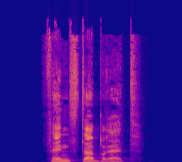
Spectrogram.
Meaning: windowsill
- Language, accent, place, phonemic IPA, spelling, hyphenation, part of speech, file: German, Germany, Berlin, /ˈfɛnstɐˌbʁɛt/, Fensterbrett, Fens‧ter‧brett, noun, De-Fensterbrett.ogg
